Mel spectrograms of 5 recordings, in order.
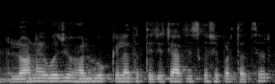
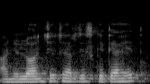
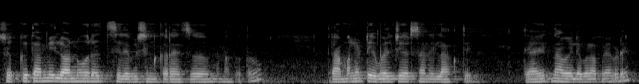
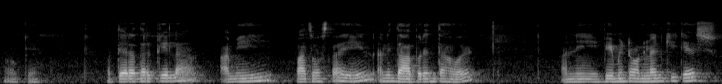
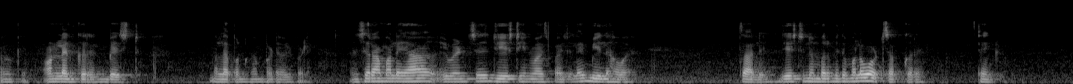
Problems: background sounds at intervals, background conversations at intervals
